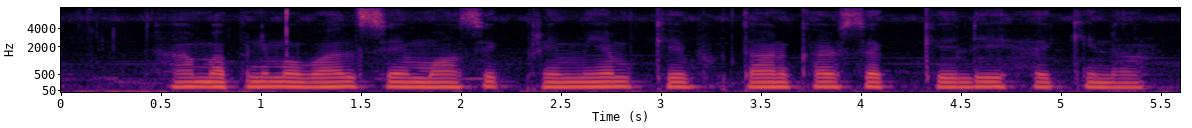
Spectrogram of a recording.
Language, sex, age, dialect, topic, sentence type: Magahi, male, 18-24, Western, banking, question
